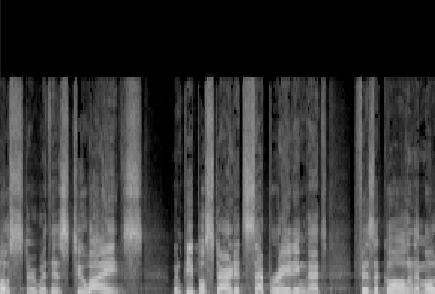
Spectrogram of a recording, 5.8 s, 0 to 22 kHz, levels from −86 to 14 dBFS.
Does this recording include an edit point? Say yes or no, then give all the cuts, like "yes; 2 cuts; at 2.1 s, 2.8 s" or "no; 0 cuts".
no; 0 cuts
